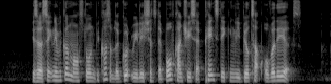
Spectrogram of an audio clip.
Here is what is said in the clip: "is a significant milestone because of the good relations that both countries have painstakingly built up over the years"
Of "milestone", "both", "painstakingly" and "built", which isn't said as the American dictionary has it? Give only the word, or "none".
milestone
